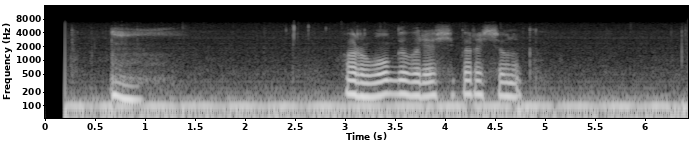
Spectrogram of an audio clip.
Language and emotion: Russian, neutral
